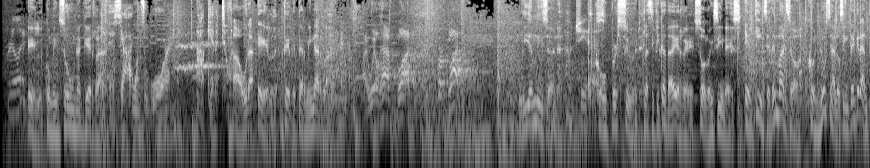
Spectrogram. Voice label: Spanish Movie Trailers

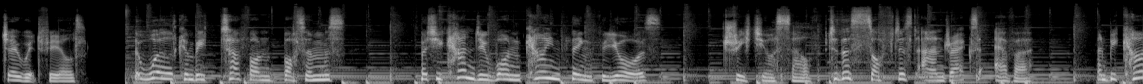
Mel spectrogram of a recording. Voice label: general commercials, links, promos

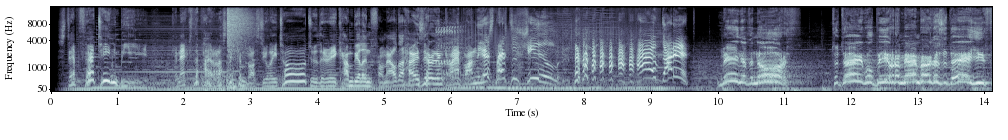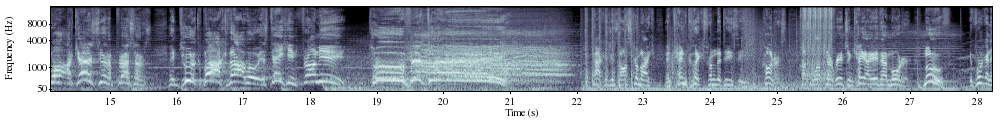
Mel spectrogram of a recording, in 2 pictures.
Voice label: Animation

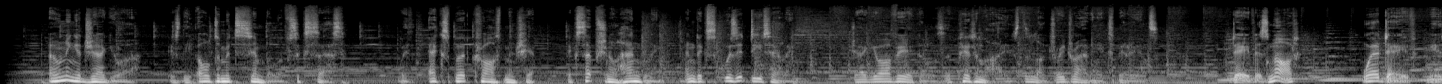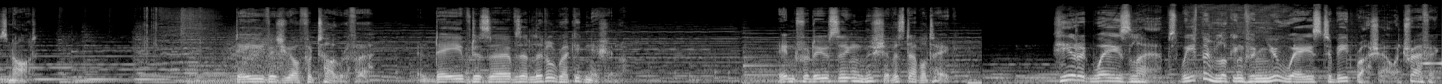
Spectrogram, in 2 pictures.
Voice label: Commercial UK

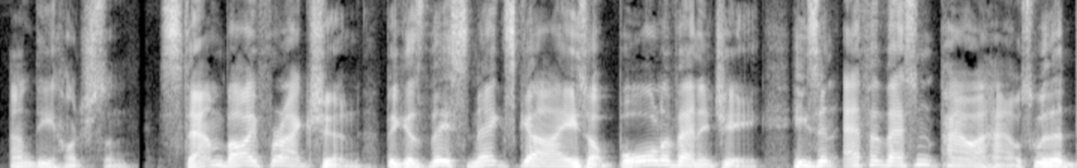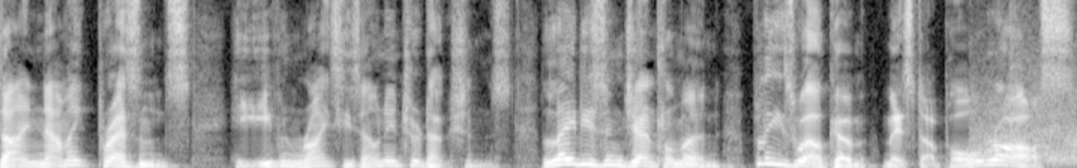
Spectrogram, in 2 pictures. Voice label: Voice of God

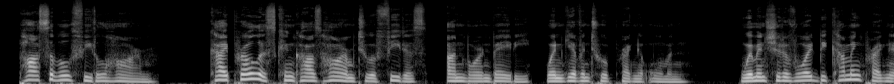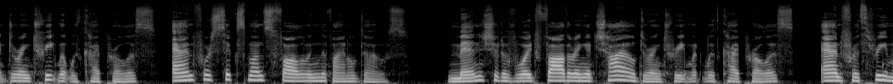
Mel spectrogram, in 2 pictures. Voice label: medical elearning

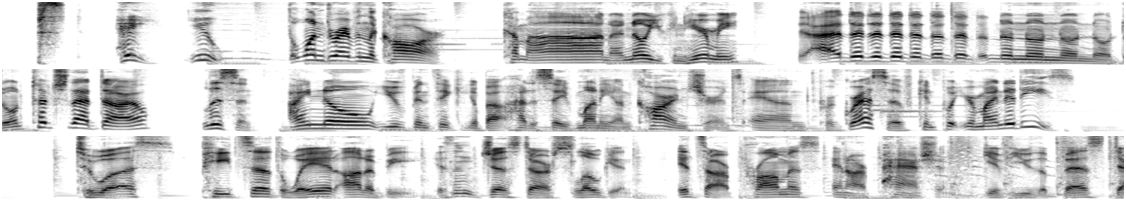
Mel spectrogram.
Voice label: Radio Commercial

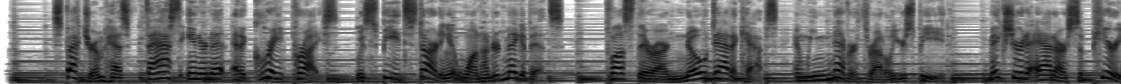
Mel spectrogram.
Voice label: corporate

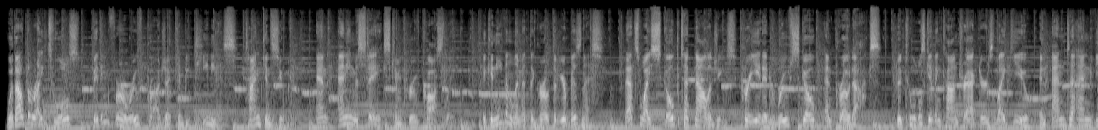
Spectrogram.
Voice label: Explainer Video

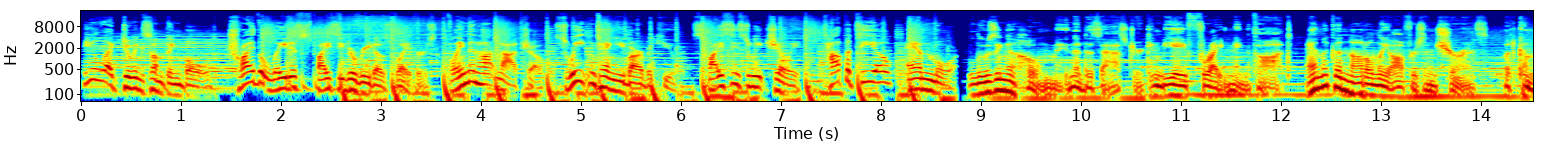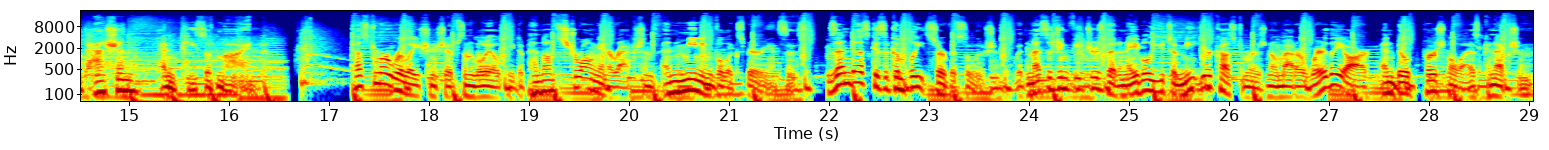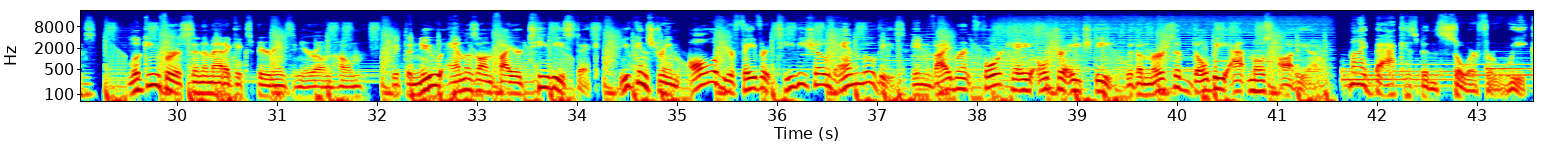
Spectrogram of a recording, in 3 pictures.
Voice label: Commercial

